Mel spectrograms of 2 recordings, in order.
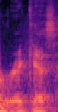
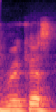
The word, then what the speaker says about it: Rikus: always pronounce it as rickus because to me my mind is like oh it's like eric but without the e and add this so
